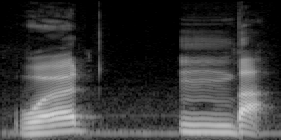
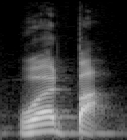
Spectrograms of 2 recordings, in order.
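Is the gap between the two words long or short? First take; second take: long; short. First: There is a long gap between the two words. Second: There is a short gap between the two words. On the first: The speaker calls it wrong. "That's too slow" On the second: The speaker calls it right. "It needs to be"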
